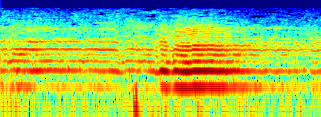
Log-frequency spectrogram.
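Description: A steady, droning insect buzz hums without a break, its pitch wavering slightly as it swells and fades a little, with no voices present.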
